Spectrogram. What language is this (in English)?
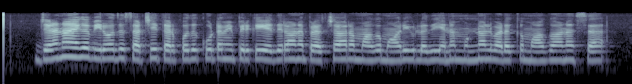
Tamil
